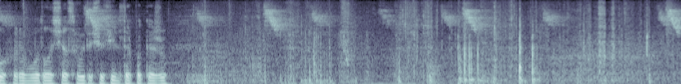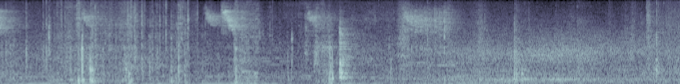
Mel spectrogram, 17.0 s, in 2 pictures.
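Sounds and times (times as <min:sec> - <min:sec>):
bird chirping: 0:02.3 - 0:14.3.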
